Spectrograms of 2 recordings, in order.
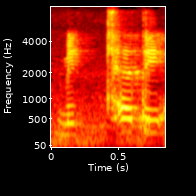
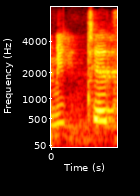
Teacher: మిచ్ఛతి అంటేనే మీకు మహాప్రాణం వినిపిస్తుంది మిచ్చ అంటే వినిపించదు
